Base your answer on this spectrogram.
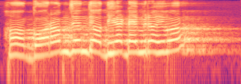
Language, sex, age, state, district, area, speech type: Odia, male, 30-45, Odisha, Nayagarh, rural, spontaneous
